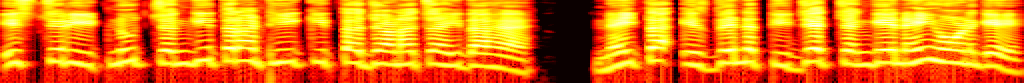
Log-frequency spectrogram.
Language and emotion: Punjabi, angry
